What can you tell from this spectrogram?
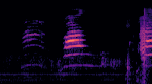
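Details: Two rescued kittens, Yuki and Piyo, follow their foster carer around a kitchen begging for warmed wet food; a thin high meow, then a louder drawn-out meow with rich harmonics, followed by a short sharp noisy sound.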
